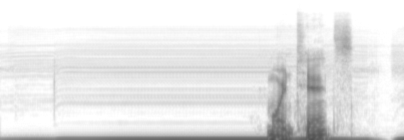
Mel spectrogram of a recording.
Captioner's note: device humming loudly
